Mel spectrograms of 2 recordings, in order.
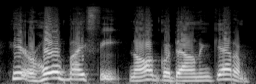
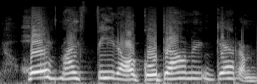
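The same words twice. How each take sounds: First: Retold instruction. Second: High, emphatic repeat all through; insistent retold order. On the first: Rescuer telling her sister to hold on, decisive. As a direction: re-enact a take-charge request. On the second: Rescuer repeating herself to doubtful helpers, insistent.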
